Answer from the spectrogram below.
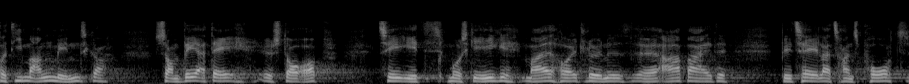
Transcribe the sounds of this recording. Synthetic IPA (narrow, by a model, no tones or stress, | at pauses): fɒ̽d̥imɑ̈ŋəmenəsɡ̥ɐ | sɒ̽mʋæɐ̰d̥ɛ̰ːsd̥ɒ̰ːɒ̽b̥ | t͡sʰe̝e̝d̥mɒ̽sɡ̥e̝ːe̝ɡ̥əmɑ̈ːð̞̩ˠɦɒ̽ɪ̰d̥lønəð̩ˠɑ̈ːb̥ɑ̈ɪ̰d̥ə | b̥e̝t͡sʰɛ̰ːlɐt͡sʰʁɑ̈nsb̥ʰɒːd̥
